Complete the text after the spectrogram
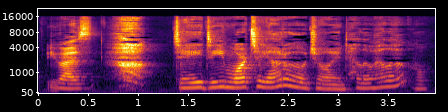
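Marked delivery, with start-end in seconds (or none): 0.6-1.1 sharp high gasp; excited gasp. Real, not acted. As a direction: gasp in delight. Excited gasp at new viewer.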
